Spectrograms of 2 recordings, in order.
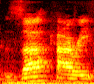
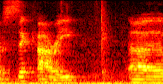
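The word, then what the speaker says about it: Sicarii: last one the there it's can be pronounced either za khari or sikhari we believe that they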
